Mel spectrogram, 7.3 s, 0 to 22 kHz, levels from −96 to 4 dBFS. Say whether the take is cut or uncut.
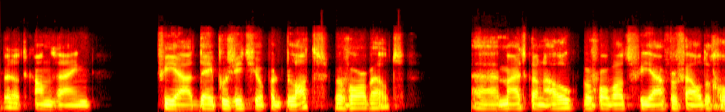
uncut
